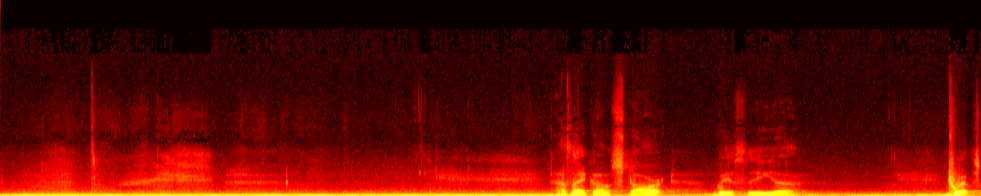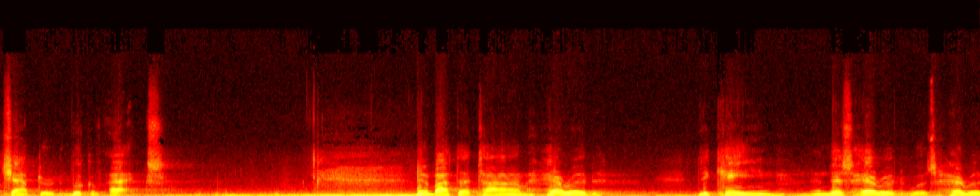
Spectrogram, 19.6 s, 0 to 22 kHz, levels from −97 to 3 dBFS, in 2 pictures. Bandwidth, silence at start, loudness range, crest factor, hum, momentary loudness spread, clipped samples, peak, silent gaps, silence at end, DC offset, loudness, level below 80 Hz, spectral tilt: 8 kHz; 0 s; 3 LU; 16 dB; none; 11 LU; under 0.1%; -4 dBFS; none; 0 s; under 0.1%; -21 LUFS; -32 dBFS; -9 dB/octave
